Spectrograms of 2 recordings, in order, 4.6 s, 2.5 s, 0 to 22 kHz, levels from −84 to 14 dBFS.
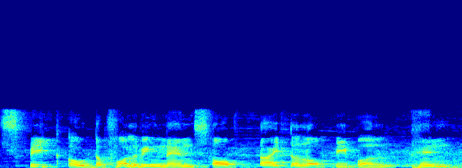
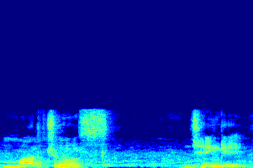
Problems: constant background noise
